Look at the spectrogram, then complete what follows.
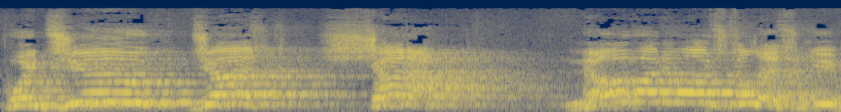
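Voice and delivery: high, loud, mocking "shut up"; crowd shouting him down. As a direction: snap at the beggar like an annoyed crowd. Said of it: "how are the people responding".

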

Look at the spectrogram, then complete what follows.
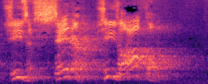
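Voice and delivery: high, slow, scornful judgment; disdainful leaders. Retold or imitated. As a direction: sneer it like a self-righteous leader. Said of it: "they begin to think".

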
